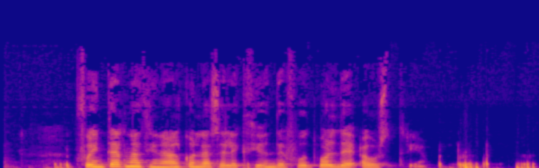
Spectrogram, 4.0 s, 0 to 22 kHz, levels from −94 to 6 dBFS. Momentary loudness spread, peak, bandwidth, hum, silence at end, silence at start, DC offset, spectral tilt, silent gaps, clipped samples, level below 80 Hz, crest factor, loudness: 18 LU; -4 dBFS; 13.5 kHz; none; 0.05 s; 0.4 s; under 0.1%; -7 dB/octave; none; under 0.1%; -48 dBFS; 18 dB; -21 LUFS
